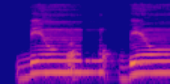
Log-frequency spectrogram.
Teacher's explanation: ada dengung antara huruf ba dan waw.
